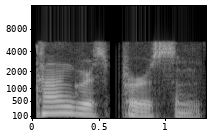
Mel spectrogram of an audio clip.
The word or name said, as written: congressperson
